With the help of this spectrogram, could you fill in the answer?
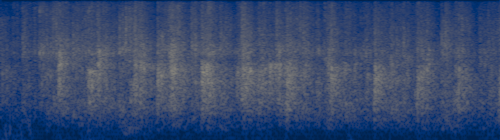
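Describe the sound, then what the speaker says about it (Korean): Steady applause from a crowd at a university engineering seminar, a dense wash of many hands clapping at even loudness throughout, with no one speaking. "여러분 박수로 오늘 세미나를 청해하겠습니다"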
